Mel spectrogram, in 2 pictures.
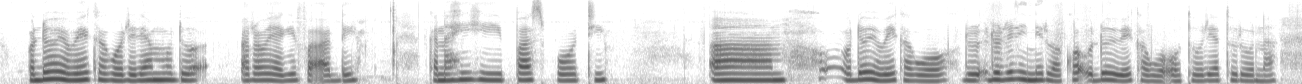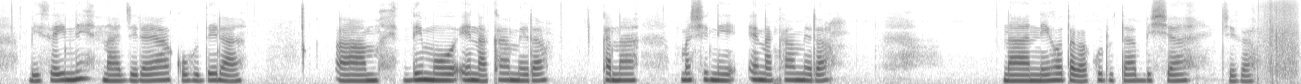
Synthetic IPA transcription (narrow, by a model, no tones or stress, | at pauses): odojowɛkaɣɔɾeɾeamodo | aɾɔɔjaɣefa̰ðe | kanaɦiɦipaspɔtʰi | amodojowɛkaɣwɔɾoɾeɾineɾwakɔʔodojowɛkaɣwɔʔɔtoɾeatoɾɔna | besainenad͡ʒeɾajakohuðeɾa | mðemoenakamɛɾa | kana | maʃinienakamɛɾa | naneɦɔtaɣakoɾutabiʃa | d͡ʒeɣa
